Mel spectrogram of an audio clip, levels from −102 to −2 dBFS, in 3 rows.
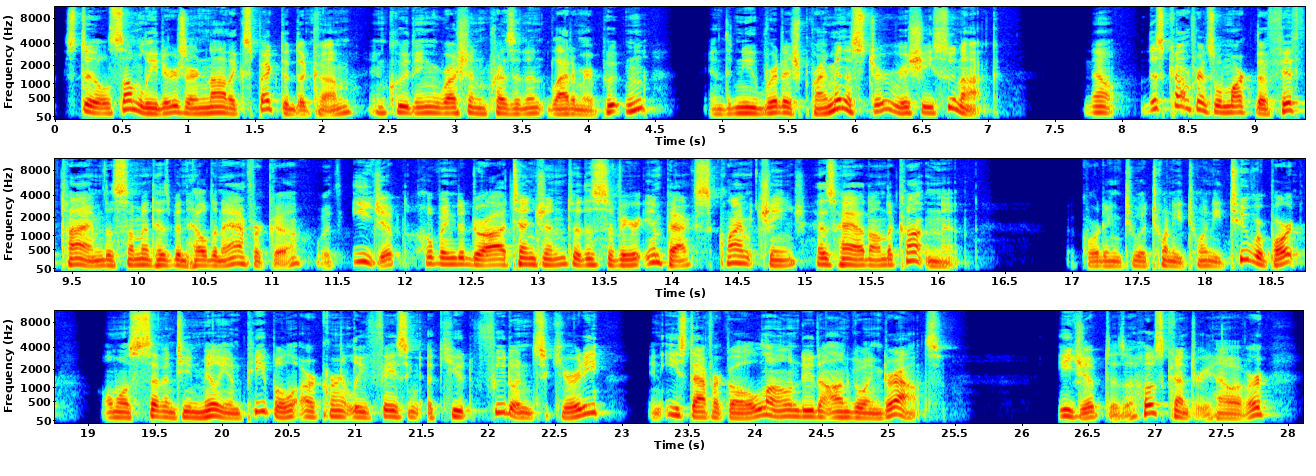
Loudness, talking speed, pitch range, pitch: -19 LUFS, 175 wpm, 115-145 Hz, 125 Hz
